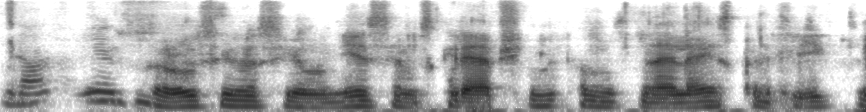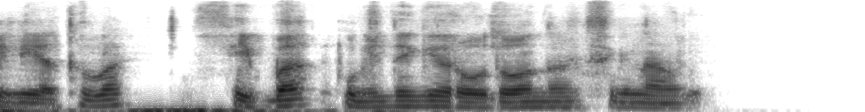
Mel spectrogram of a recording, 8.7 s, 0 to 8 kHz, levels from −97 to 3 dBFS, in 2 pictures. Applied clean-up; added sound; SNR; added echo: neural mask model Resemble Enhance denoiser.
